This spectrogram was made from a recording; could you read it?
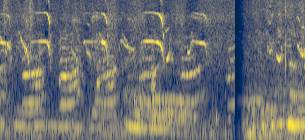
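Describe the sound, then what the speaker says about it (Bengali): Several silkie chickens cluck and chatter in quick, overlapping calls, close and fairly loud, with a brief dropout near the end. "দুই জোড়া সিল্কি যাচ্ছে"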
